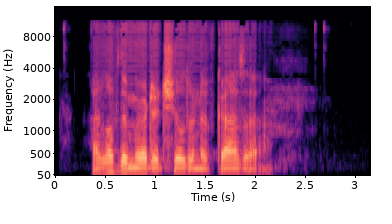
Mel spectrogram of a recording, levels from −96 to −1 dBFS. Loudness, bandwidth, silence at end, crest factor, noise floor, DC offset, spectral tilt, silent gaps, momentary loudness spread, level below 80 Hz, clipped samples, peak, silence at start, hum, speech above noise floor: -21 LUFS; 11.5 kHz; 1 s; 20 dB; -51 dBFS; under 0.1%; -4 dB/octave; none; 10 LU; -56 dBFS; under 0.1%; -4 dBFS; 0.35 s; none; 30 dB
